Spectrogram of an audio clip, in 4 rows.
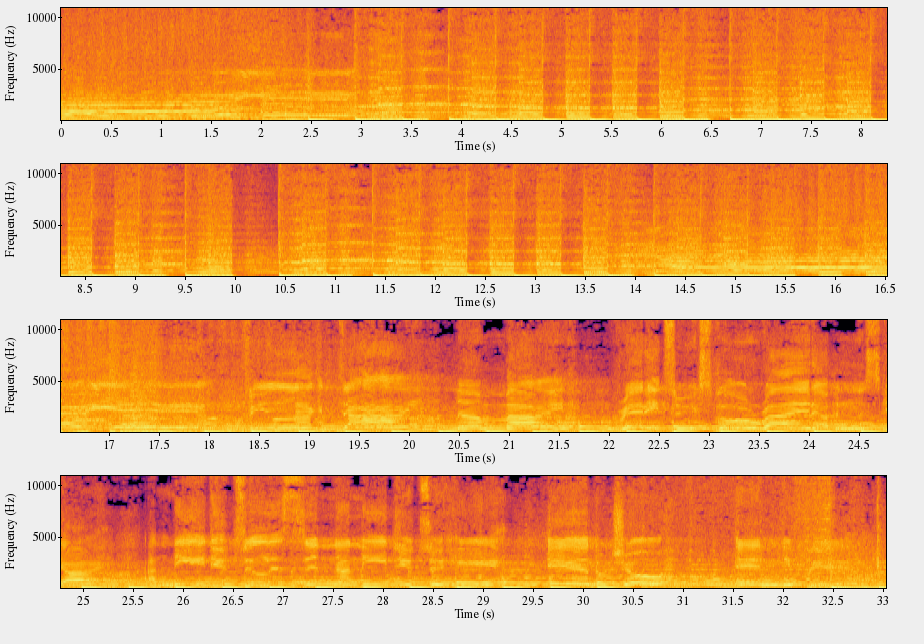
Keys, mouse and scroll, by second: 0.7 click, 6.3 Up, 7.6 Return, 9.9 0, 12.8 alt+scroll up 1, 14.6 alt+scroll down 1, 15.4-15.7 alt+scroll up 2, 16.2 click, 17.7 click, 22.0-22.7 typing, 25.9 click, 31.5 typing, 32.8-33.0 typing.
